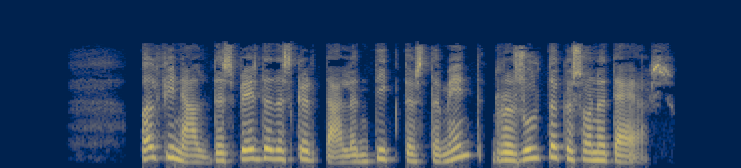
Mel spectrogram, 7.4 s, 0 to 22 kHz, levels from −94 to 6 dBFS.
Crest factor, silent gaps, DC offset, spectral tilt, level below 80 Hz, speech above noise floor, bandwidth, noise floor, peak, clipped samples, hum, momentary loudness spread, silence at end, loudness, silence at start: 18 dB; 4.86-4.91 s; under 0.1%; -4 dB/octave; -62 dBFS; 36 dB; 7.8 kHz; -55 dBFS; -2 dBFS; under 0.1%; none; 6 LU; 0.7 s; -18 LUFS; 1.4 s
